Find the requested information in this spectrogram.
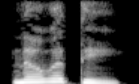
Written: ನಿವಾತ

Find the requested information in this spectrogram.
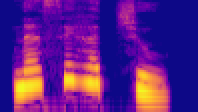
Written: ನಸೆಹಚ್ಚು

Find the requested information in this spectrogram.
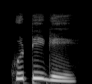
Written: ಗುಟಿಕೆ

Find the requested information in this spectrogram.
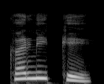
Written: ಘೂರ್ಣಕ

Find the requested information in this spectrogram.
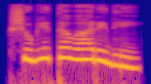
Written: ಕ್ಷುಭಿತವಾರಿಧಿ

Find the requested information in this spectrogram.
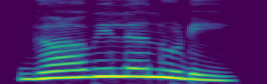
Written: ಗಾವಿಲನುಡಿ

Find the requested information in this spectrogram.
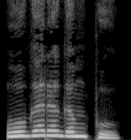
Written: ಓಗರಗಂಪು

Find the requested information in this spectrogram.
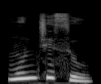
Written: ಮುಂಚಿಸು

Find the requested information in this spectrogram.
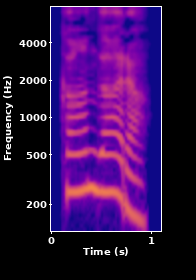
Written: ಕಾಂಗಾರ

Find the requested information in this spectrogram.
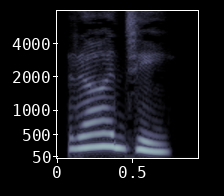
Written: ಋಜು

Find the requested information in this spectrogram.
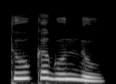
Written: ತೂಕಗುಂದು

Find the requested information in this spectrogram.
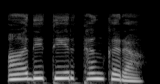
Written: ಆದಿತೀರ್ಥಂಕರ

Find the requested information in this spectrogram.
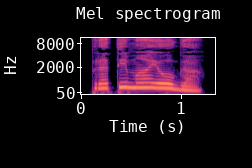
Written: ಪ್ರತಿಮಾಯೋಗಿ

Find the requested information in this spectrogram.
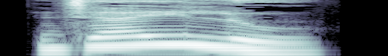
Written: ಜೈಲು

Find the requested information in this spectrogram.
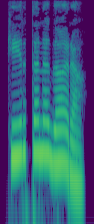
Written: ಕೀರ್ತನಗಾರ

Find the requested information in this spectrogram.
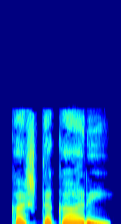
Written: ಗೋಷ್ಠಾಗಾರ

